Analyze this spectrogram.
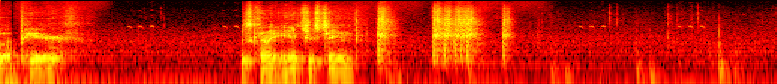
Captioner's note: chair creaking x.x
